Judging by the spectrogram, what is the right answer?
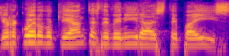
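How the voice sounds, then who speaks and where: A man with a Dominican accent talks at a moderate pace with ordinary pitch variation. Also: dry, close sound with no echo, very clean recording, silent background. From Dominican Republic. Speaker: guest preacher. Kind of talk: sermon. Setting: church service.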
